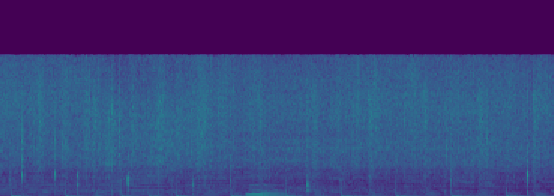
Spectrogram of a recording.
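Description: Onion, crushed garlic and fresh coriander sizzling in hot oil in a pot, stirred with a wooden spoon that clicks against the pot now and then.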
